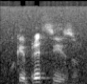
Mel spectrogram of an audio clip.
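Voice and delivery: porque clipped and soft; fast, quiet porque; quick answer. Shown as a demonstration. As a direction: rattle off the answer. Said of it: "um porquê que sai mais rapidinho".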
